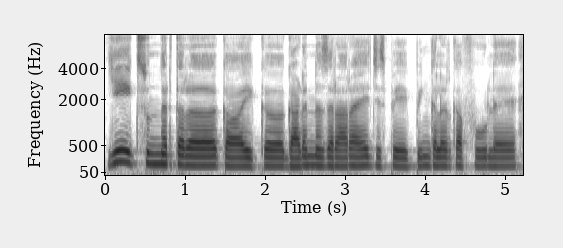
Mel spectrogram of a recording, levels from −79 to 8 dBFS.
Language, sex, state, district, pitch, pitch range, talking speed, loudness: Hindi, male, Himachal Pradesh, Shimla, 140 Hz, 135-145 Hz, 205 wpm, -14 LUFS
